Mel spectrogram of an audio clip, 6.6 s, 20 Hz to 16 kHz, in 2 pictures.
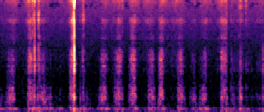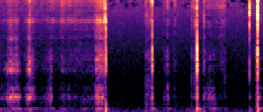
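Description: A wooden ear pick taps and scratches against the silver metal X/Y microphone capsules on a Zoom H6. A steady run of soft, dull taps and scrapes is heard, with a few sharper clicks standing out. The sound is quiet and low-heavy, with short, dry hits that stop almost at once.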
